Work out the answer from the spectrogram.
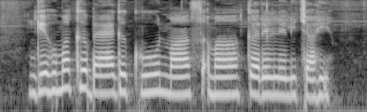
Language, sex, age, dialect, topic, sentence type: Maithili, female, 41-45, Angika, agriculture, question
